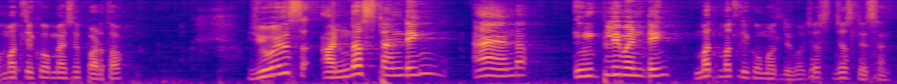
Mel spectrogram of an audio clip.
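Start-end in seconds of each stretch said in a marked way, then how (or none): 1.9-5.0 slow, loud dictation, word by word. Real, not acted. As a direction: dictate slowly and firmly for note-takers. Dictating the acronym to the class. (धीरे-धीरे, ज़ोर से लिखवाते हुए)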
